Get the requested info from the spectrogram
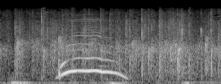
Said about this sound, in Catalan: Senyores i senyors, donam un fort aplaudiment a en Tomeu Sureda.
